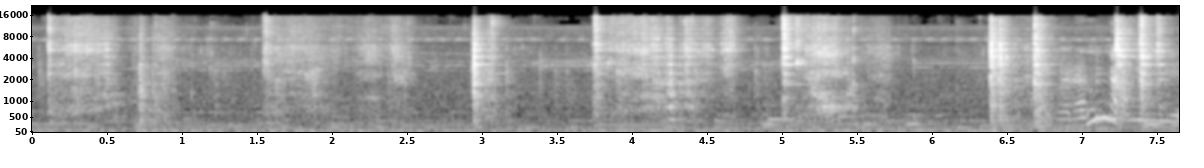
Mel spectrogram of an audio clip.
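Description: Soyabean kofta curry stirred in a pot after ghee goes in, with a spoon scraping and clinking against metal in irregular bursts, close and moderately loud, with a brief voice near the end.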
